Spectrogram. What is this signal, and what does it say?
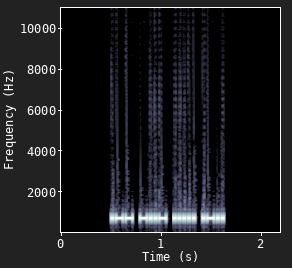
Morse code, heard as a keyed tone, about 52 wpm, 700 Hz. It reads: WX5L
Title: USA Call Signs - 4x Character Spacing - 50wpm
